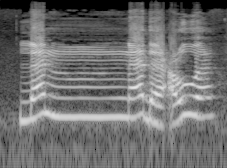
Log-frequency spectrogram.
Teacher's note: دال ساکن ہے یہاں پر، یعنی قلقلہ ہو رہا ہے. یہاں پر قلقلہ کو بھی آپ کو ظاہر کرنا ہے.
